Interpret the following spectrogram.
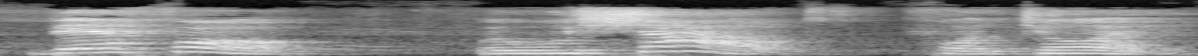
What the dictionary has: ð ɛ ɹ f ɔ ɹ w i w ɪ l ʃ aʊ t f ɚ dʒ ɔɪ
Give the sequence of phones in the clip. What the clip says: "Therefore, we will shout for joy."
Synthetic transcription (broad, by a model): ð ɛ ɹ f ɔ w i w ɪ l ʃ aʊ t f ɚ dʒ ɔɪ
